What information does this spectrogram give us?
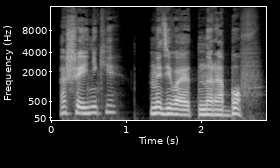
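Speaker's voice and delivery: scornful contemptuous mocking. Narrator reads Tequila answering the narrator's offer, contemptuously. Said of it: "— сказала Текила презрительно".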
